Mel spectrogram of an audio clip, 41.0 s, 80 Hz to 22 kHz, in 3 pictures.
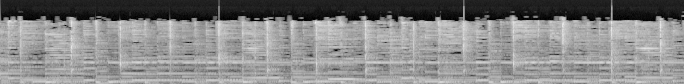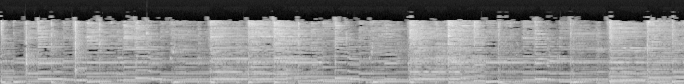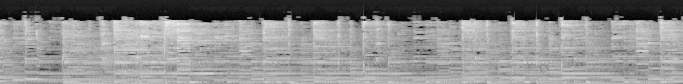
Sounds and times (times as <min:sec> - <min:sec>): Strum: 0:00.0 - 0:41.0.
